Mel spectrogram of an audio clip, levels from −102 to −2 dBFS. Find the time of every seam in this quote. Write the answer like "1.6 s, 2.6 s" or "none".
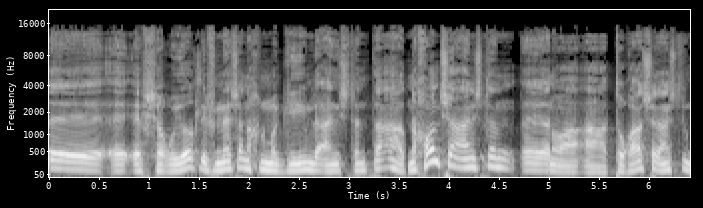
3.5 s, 5.0 s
